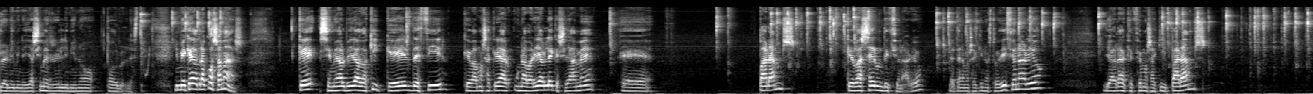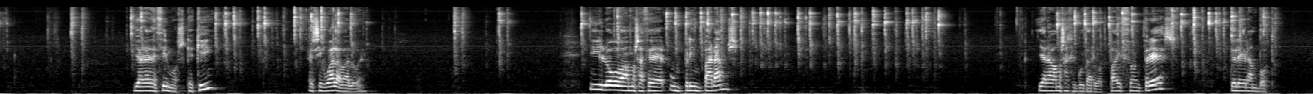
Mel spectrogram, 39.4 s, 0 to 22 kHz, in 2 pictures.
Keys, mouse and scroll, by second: 0.0 Escape, 2.2 Escape, 2.6-3.2 typing, 6.1 o, 9.2 k, 10.8-20.0 typing, 14.4 Escape, 20.8 Return, 21.8-25.3 typing, 26.5 Return, 27.2 Escape, 28.4 typing, 29.5-34.1 typing, 35.4-39.0 typing.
